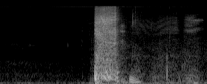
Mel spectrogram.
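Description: A man's single sudden, explosive sneeze-like burst of breath about a second in, after a moment of quiet, fading within about half a second.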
